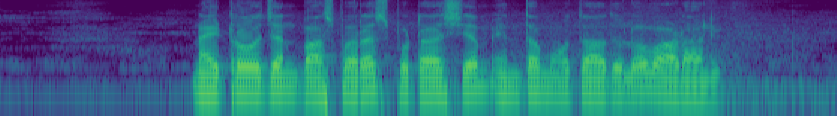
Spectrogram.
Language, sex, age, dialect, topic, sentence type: Telugu, male, 18-24, Telangana, agriculture, question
